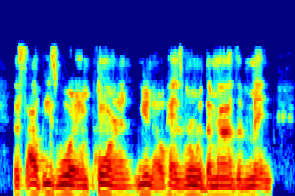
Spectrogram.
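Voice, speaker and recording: A man talks at a fairly quick pace and medium pitch. He has an ordinary speaking voice. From Philadelphia, US. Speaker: YouTube TV reviewer. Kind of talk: casual video review monologue. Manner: rambling with many fillers.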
